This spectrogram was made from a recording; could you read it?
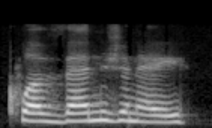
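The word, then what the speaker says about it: Quvenzhané: I think you're right. It's Kwavenjene.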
